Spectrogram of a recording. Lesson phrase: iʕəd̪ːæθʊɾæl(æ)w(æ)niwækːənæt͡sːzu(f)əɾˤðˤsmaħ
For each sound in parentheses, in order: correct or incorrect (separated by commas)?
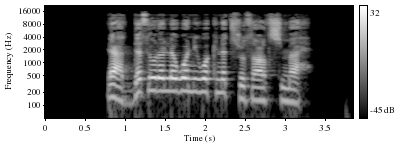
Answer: correct, correct, incorrect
